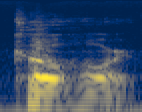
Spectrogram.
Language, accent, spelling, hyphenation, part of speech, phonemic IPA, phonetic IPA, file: English, US, cohort, co‧hort, noun / verb, /ˈkoʊ̯ˌhɔɹt/, [ˈkʰoʊ̯ˌhɔɹt], En-us-cohort.ogg
- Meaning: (noun) 1. A group of people supporting the same thing or person 2. A demographic grouping of people, especially those in a defined age group, or having a common characteristic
